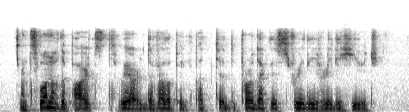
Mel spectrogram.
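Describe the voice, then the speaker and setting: A man's voice, monotone and flat in intonation. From Belarus, raised in Germany. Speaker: front-end developer. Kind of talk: casual chat. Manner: halting.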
